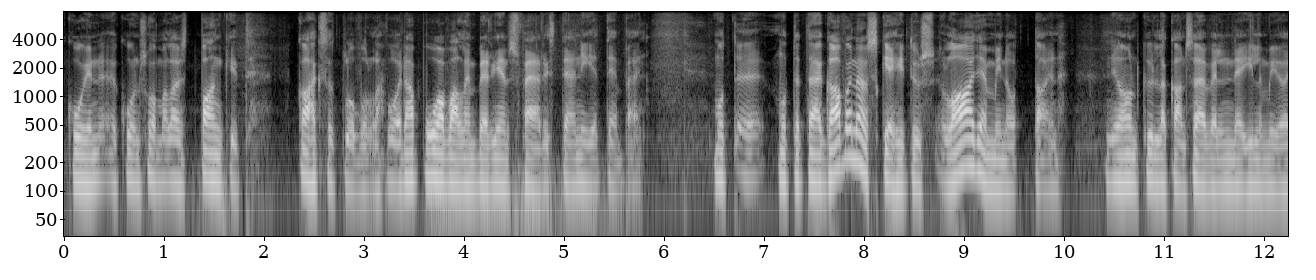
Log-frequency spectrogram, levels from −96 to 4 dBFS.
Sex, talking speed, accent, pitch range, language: male, 100 wpm, native, 110-135 Hz, Finnish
